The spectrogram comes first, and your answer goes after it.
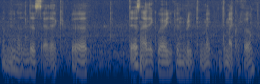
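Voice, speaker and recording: A man with a German accent speaks at a fairly quick pace in a very deep, low pitch with vocal fry. His intonation is lively, broken by long, frequent pauses. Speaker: video game streamer. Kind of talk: live gameplay commentary. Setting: live stream.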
